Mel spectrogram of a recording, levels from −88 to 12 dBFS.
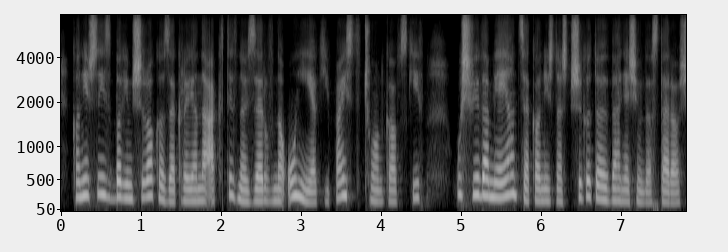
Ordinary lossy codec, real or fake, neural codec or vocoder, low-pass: none; fake; codec, 16 kHz, 0.3 kbps, FocalCodec; none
